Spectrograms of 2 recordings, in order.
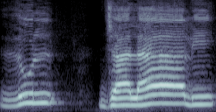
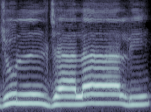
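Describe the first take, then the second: First: The first word begins with a soft 'z' sound. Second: The first word begins with a 'j' sound. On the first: The speaker calls it right. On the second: The speaker calls it wrong.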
